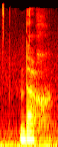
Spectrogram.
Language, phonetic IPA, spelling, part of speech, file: Belarusian, [dax], дах, noun, Be-дах.ogg
- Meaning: roof (the cover at the top of a building)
